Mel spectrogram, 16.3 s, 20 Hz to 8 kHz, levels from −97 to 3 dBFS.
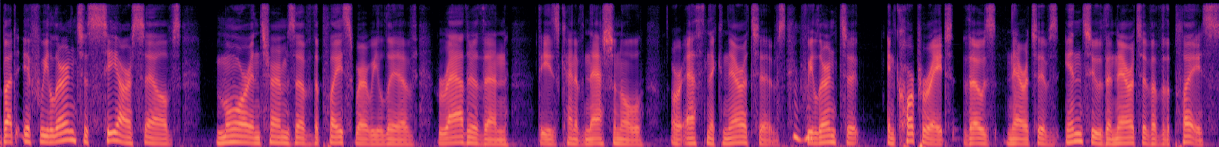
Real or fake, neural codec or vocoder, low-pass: real; none; 7.2 kHz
